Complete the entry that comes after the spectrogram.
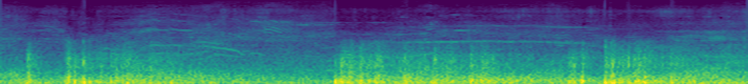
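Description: Fireworks display: a rapid volley of aerial shell bursts booming and crackling, with a louder surge of bursts about two seconds in.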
